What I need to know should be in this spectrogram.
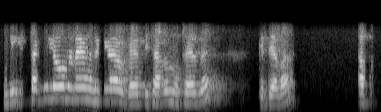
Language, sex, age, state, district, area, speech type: Assamese, female, 30-45, Assam, Dhemaji, urban, conversation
